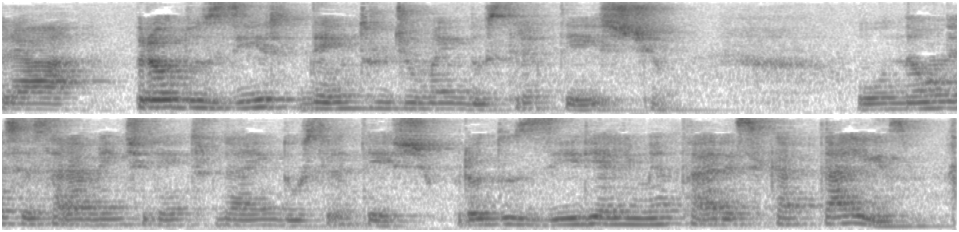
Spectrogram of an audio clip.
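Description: A woman speaks at a moderate pace with a very deep, low pitch. Her intonation stays fairly even, and the room echoes audibly. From Santa Catarina, Brazil (Jaraguá do Sul). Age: 30s.

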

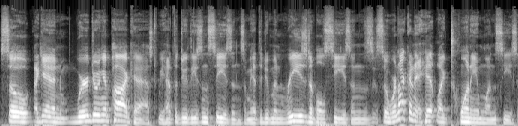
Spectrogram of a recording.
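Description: A man with an Ohio accent talks at a very fast pace with hardly any pauses. His pitch is medium, with ordinary variation. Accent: Ohio, with Midwestern US features. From Dayton, Ohio. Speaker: radio DJ and podcast host. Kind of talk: casual chat.

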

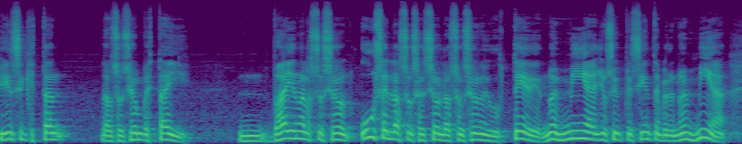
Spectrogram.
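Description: The man's pitch is high. He talks at a very fast pace. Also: ordinary pitch variation. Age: 60s. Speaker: airline captain. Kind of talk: interview. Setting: home studio.

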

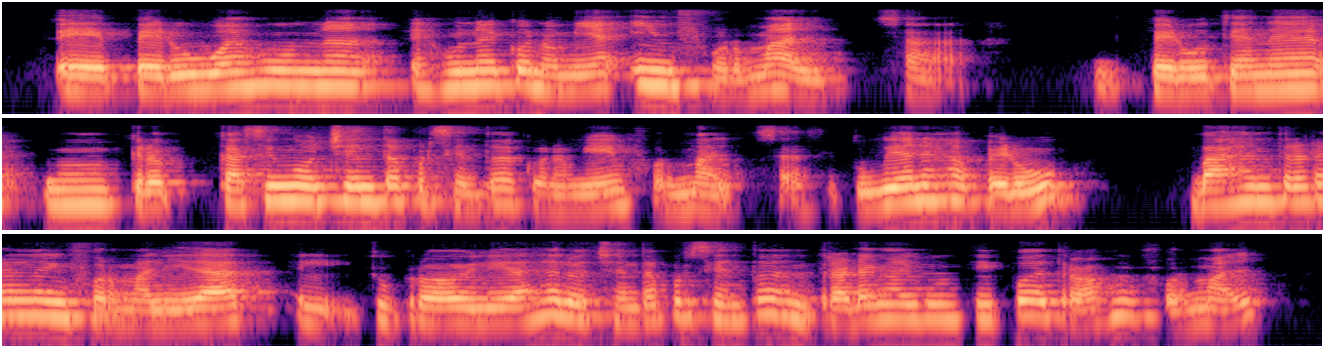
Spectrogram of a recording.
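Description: A woman with an ordinary speaking voice, fairly high in pitch, at a moderate pace, with ordinary pitch variation and big swings in loudness. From Venezuela, Caracas. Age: 30s. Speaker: software engineer. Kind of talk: casual interview.

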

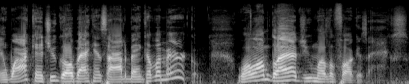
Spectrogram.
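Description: On a very clean recording with a silent background, a man speaks in an animated, bright, sharp tone. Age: 20s. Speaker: podcaster and streamer. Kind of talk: casual solo podcast, storytelling. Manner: casual, animated, conversational.

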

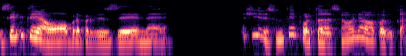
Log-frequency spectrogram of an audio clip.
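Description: Somewhat breathy, a woman talks at a very fast pace with very wide pitch swings. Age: 60s. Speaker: university professor and researcher. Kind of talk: interview conversation.

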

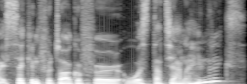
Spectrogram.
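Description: A man speaks in a plain, everyday voice at a medium pitch and a moderate pace. The recording is very clean, with a silent background. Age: 30s. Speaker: fashion stylist. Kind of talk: casual chat.

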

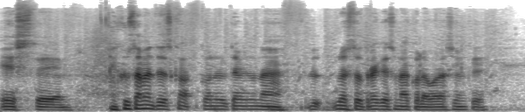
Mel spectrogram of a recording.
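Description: On a very clean recording with a silent background, the voice moves at a moderate pace with fairly even intonation. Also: man. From Mexico City. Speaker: electronic music DJ and producer. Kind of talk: casual interview.

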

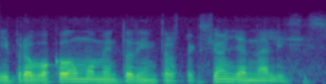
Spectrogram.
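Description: Fairly low in pitch and with fairly even intonation, this man has an unremarkable speaking voice. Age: 20s. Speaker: dance student. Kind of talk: scripted narration.

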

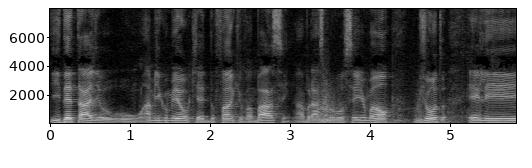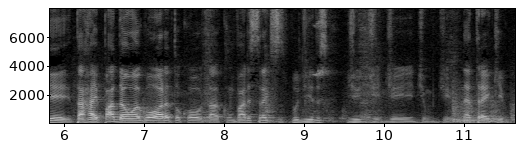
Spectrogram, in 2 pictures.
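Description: In a normal speaking voice, a man at medium pitch talks at a fairly slow pace, with ordinary pitch variation and big swings in loudness. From Brazil, Goiânia (Goiás). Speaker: electronic music DJ. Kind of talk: casual interview chat.

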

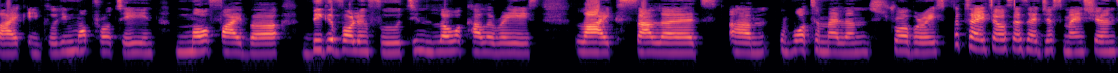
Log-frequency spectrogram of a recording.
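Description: Fairly slow and flat in a monotone, a woman with a Bulgarian accent speaks at a medium pitch against a quiet background. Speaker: nutrition podcast host. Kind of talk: solo podcast talk. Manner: hesitant, many fillers.

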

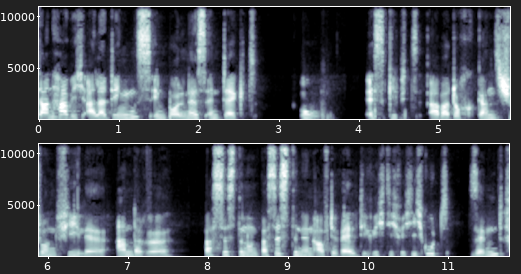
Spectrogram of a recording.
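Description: A woman speaks very slowly in a Swedish accent. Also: fairly high pitch for a woman, ordinary pitch variation. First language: Swedish (speaking German). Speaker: musician and bassist. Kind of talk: podcast interview.

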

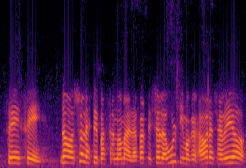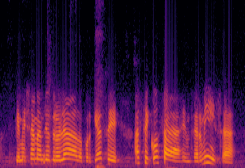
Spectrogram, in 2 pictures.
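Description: A woman speaks at a fairly slow pace with a fairly high pitch and lively intonation. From Argentina, Santa Fe province. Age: 50s. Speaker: radio caller. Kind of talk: phone-in conversation, emotional personal story.

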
